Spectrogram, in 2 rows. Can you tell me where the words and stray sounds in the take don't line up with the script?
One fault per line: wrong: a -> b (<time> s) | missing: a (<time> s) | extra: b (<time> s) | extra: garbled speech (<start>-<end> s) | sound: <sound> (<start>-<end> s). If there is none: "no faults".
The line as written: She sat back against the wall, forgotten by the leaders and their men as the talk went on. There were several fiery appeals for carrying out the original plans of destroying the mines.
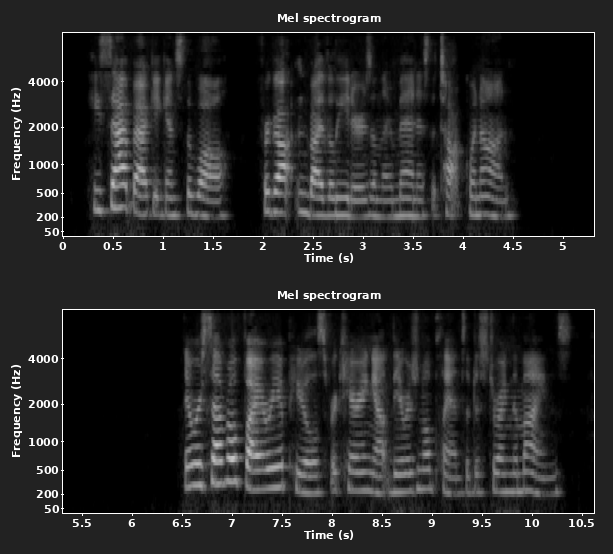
wrong: She -> He (0.2 s)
